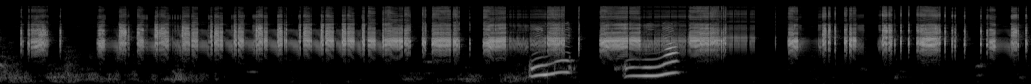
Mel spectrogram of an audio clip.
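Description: A male of the large edible insects calling close up: a loud, rapid pulsing buzz in runs with short breaks. A child's brief voice sounds about five to seven seconds in.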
